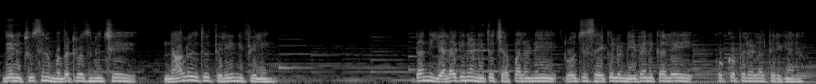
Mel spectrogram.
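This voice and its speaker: Guy playing a cocky lovesick young dude, kinda high voice, bossy, film music under it. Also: fairly even intonation, fast, warm tone, muffled recording, lightly acted. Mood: earnest. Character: brash lovestruck young man, bossy with friends.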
